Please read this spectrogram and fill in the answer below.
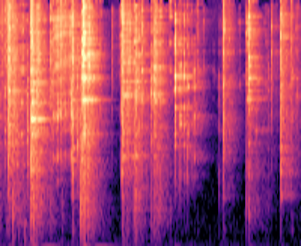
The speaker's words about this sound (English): When he's not shattering old china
